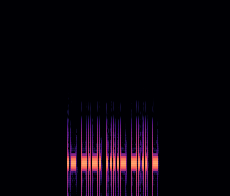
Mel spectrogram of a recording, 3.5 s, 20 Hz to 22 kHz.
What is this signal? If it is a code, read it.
Morse code, heard as a keyed tone, about 44 wpm, 700 Hz. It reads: AC4BT
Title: Call Signs - 45wpm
